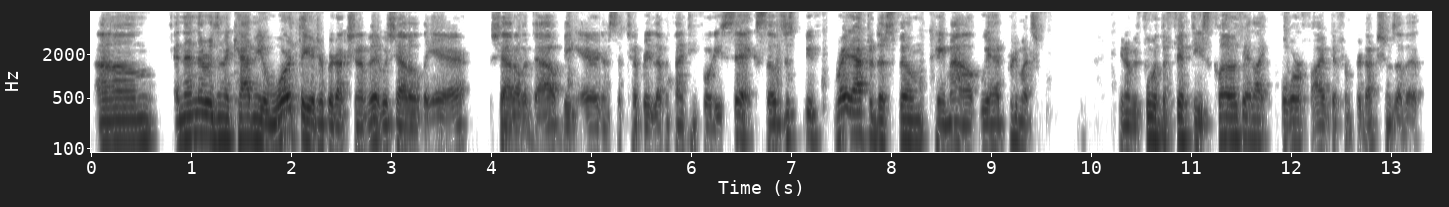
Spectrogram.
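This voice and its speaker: A man's voice: on the low side, fast, breathy edge, low-quality recording. A man hosting a podcast in a casual, chatty and informative way, discussing films with a rambling delivery. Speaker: podcast host.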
